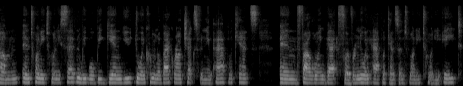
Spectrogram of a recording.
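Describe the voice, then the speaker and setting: A woman speaks at a moderate pace in a fairly low pitch with monotone, flat intonation. The background is quiet. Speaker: state board executive presenting to commission. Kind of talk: formal report to committee. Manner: many filler ums.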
